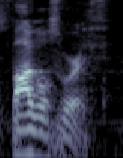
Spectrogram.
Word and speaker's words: Bogglesworth: Bogglesworth is 2 G's. Bogglesworth. So you heard Boggles, not Bogles. The proper way to say that deck name.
